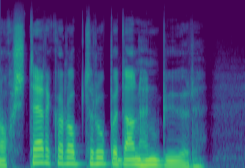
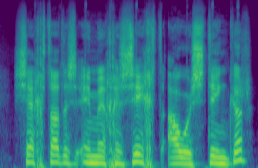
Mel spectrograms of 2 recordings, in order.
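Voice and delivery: high, loud, threatening dare; angry challenge; 6 semitones higher, 5 dB louder than usual. A narrator's reading. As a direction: dare him to say it to her face. Bully squares up to old man. (uitdagend en boos, met hoge stem)

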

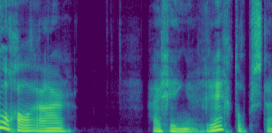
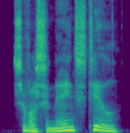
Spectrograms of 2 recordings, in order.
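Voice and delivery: usual speaking voice

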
